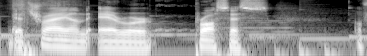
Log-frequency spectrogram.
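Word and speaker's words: を: trial and error process of how you can learn Japanese, or more like Asian language, without an alphabet that you cannot read by default. And wo, which is pronounced o, as well, deal equal to the stuff.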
